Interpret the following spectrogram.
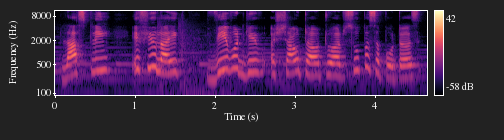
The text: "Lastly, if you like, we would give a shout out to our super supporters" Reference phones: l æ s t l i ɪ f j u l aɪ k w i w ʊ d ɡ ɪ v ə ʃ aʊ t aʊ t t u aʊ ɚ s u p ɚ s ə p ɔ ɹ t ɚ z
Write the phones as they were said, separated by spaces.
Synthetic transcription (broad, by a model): l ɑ s t l i ɪ f j u l aɪ k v i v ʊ d ɡ ɪ v ə ʃ aʊ t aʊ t t u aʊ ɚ s u p ɚ s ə p ɔ ɹ t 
